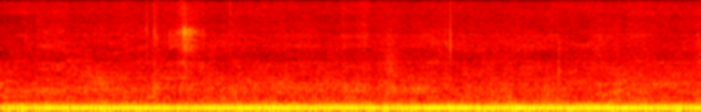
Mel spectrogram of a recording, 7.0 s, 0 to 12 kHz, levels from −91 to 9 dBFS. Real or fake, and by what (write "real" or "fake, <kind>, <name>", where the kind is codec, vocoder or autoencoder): fake, codec, SNAC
